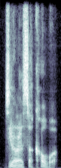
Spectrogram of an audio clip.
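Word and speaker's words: Sikoa: Nine times out of ten, the speculation is it's gonna be Sono Sako Sakoa. Yeah, that's how you pronounce his last name, which is another Samoan,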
